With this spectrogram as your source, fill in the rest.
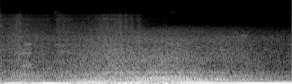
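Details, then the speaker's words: Nissan D21 flatbed truck, sat 5 years, first run with old fuel not drained: low, heavy note that surges and sags, revving down and up instead of holding steady; uneven revving, suspected from leftover bad gas. "but it's i mean it's running surging pretty good it'll rev down rev up so it's just that little bit of bad gas that's still in there got to let it run through"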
